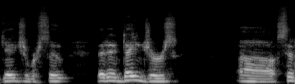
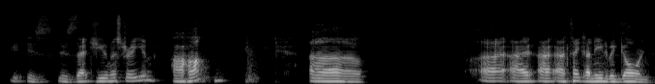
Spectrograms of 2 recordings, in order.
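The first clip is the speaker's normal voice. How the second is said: caught out, meek; 6 dB quieter than usual. Retold or imitated. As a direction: voice drops to a sheepish near-mumble. Bubba caught out by sheriff.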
